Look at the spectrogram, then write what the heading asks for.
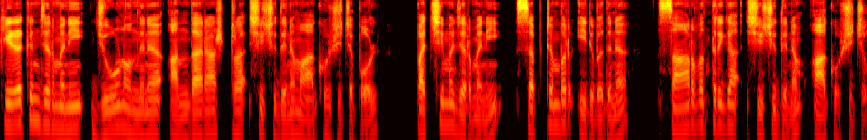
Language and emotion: Malayalam, neutral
